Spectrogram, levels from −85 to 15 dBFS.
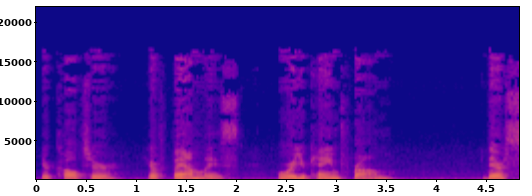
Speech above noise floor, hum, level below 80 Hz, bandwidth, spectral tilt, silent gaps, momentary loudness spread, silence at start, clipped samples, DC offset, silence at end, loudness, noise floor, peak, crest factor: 29 dB; none; -68 dBFS; 17 kHz; -5.5 dB/octave; none; 13 LU; 0.05 s; under 0.1%; under 0.1%; 0 s; -30 LUFS; -58 dBFS; -10 dBFS; 20 dB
